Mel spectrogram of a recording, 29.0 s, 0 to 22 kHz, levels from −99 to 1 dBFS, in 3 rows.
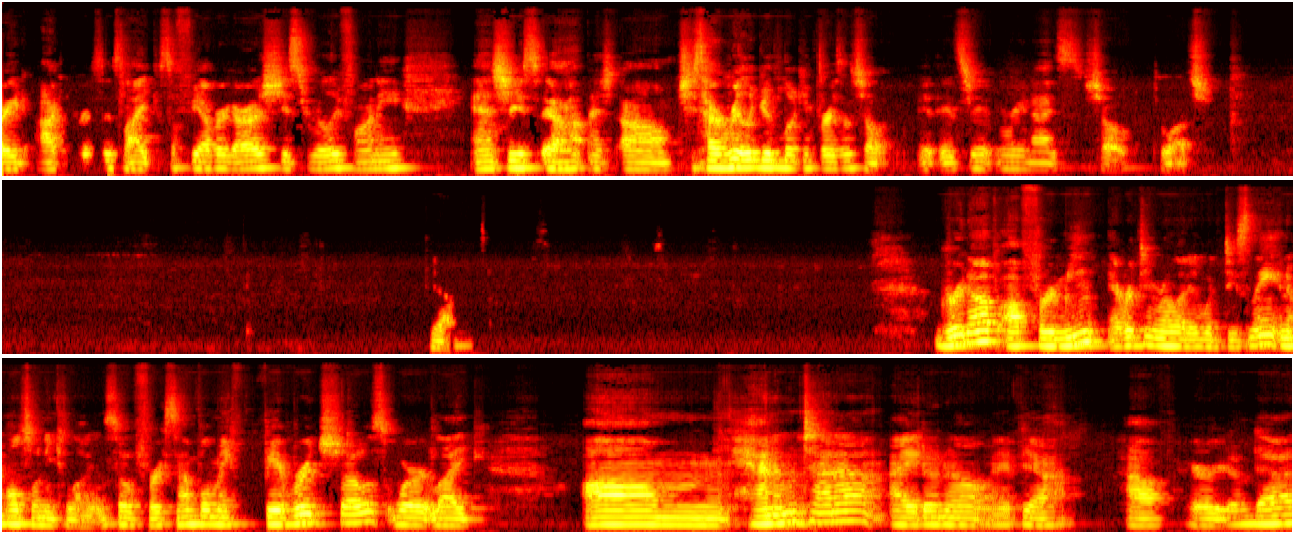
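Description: Speech, with a time-stretched section running from 22.84 s to the end of the clip. Software likely stretched that final stretch to fill a longer slot, holding the pitch steady by repeating short slices of the waveform rather than resampling. The result is that delivery abruptly drops to two-thirds of its earlier pace at 22.84 s while the pitch stays put, and the slowed speech drags.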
